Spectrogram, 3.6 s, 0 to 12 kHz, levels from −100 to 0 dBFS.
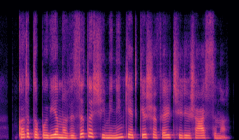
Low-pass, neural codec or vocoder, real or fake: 10.8 kHz; codec, 24 kHz, 1.2 kbps, DualCodec; fake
